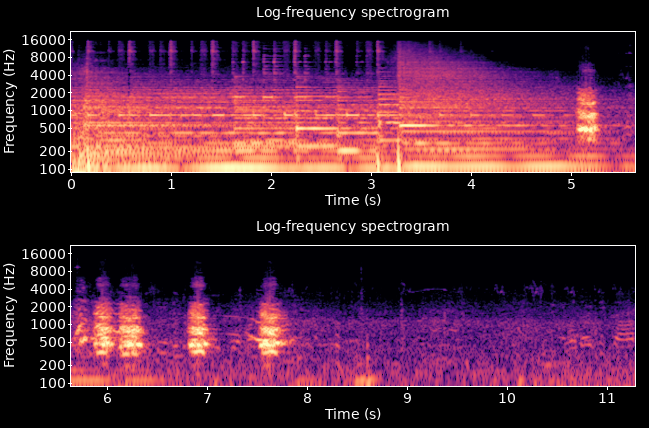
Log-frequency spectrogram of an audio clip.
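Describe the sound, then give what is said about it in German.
After a brief burst of music cuts off, a tracking dog in Nordhausen, Thuringia, barks in an excited series of about six sharp, quick barks as it takes the scent of a sought person from a bag and picks up the trail, then rustling background noise. “Der Hund nimmt den Geruch von der gesuchten Person aus der Tüte.”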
